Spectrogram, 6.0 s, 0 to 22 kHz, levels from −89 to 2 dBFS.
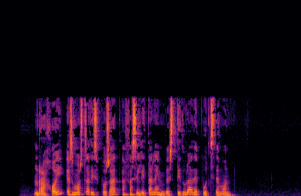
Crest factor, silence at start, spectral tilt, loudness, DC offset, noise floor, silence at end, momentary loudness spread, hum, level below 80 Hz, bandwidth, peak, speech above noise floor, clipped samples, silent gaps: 24 dB; 0.7 s; -3 dB/octave; -23 LUFS; under 0.1%; -72 dBFS; 1.35 s; 9 LU; none; -66 dBFS; 11.5 kHz; -2 dBFS; 48 dB; under 0.1%; none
